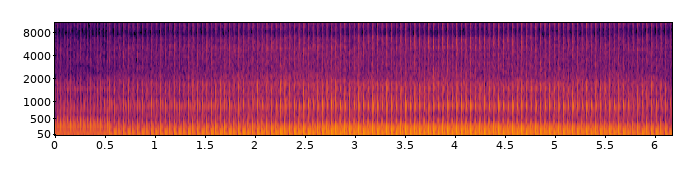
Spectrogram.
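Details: BMW R1250R with SP Engineering silencer and a squashed dB killer plus washer as a baffle: blunt, flat, coarse, loud idle pulsing about 3.5 beats a second; makeshift baffle makes the exhaust note sound terrible.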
